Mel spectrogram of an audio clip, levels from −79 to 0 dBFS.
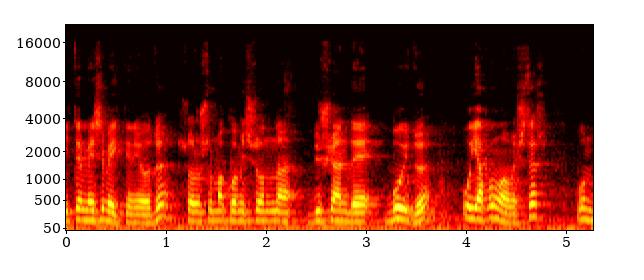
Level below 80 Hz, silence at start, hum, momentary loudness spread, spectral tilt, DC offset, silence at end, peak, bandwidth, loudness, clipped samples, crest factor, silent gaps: -40 dBFS; 0 s; none; 6 LU; -7 dB/octave; under 0.1%; 0 s; -6 dBFS; 16.5 kHz; -23 LUFS; under 0.1%; 16 dB; none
